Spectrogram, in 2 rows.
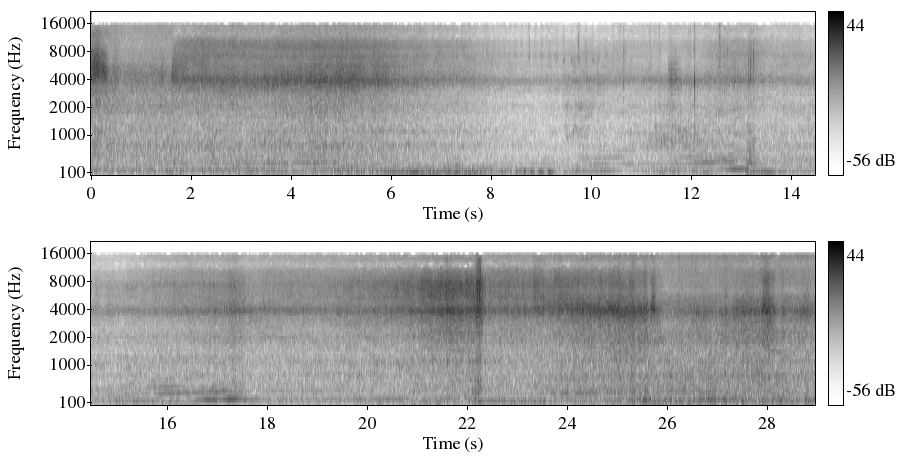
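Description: Completely stock Mercedes CLA45 AMG's turbocharged four-cylinder engine heard from inside the cabin on a hot lap. It revs up through the gears with repeated quick drops in pitch at each shift, eases off for a while about eight to eleven seconds in, then pulls hard again, over steady wind and tyre noise.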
